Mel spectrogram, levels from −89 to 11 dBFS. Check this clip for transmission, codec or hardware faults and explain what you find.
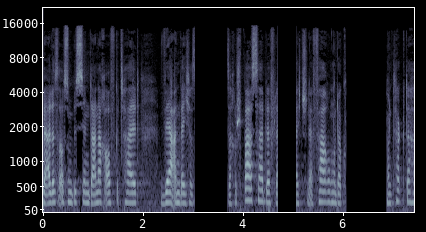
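There are three rebuffering stalls. The first runs from 3.02 to 3.69 s, the second from 4.68 to 5.05 s, and the third from 6.05 to 6.87 s. The player drained its store of downloaded audio and halted until fresh data arrived. Each time the sound drops abruptly to silence. Playback then picks up at the exact point it stopped. No audio is lost. The gaps add about 0.67 s, 0.37 s and 0.81 s of dead time.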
